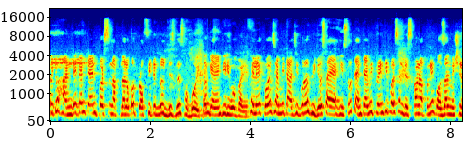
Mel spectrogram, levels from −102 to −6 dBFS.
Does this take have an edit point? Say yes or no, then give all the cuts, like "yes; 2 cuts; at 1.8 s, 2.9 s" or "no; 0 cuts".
yes; 2 cuts; at 3.0 s, 4.0 s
